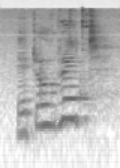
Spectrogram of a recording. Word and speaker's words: Edelrid: i've got a hold of one of these idle red that's how you pronounce it an edelrid yeah i think it's from there it's the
